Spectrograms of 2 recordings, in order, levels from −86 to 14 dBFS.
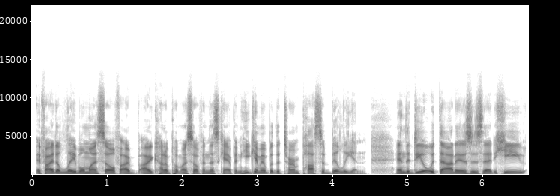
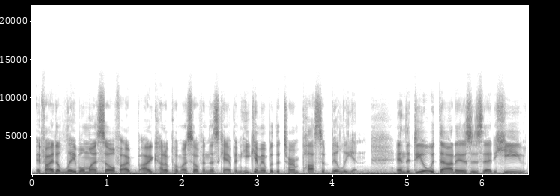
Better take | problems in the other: first | low rumble; noticeable; throughout; 20 dB below the speech

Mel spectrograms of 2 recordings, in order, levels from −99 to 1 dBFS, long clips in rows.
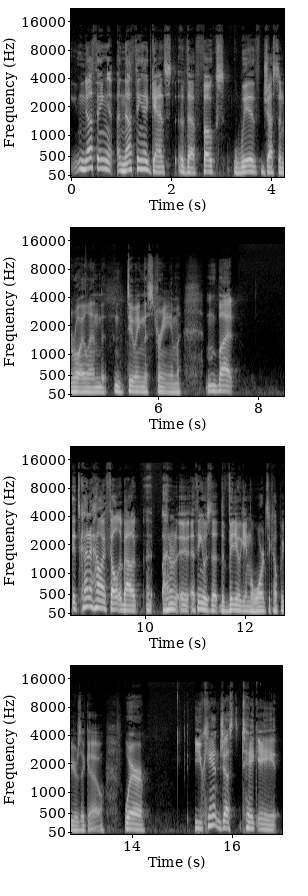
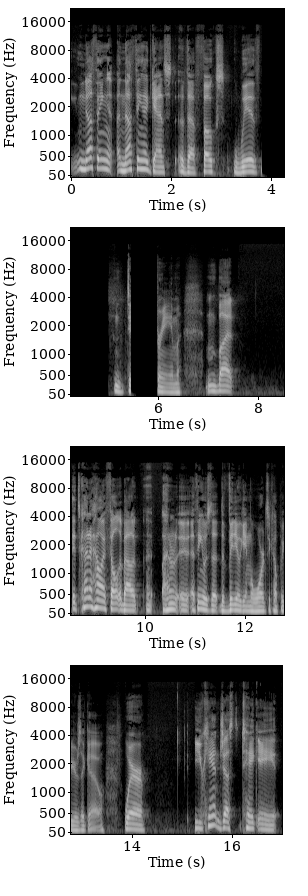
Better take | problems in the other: first | audio cutting out; at 4 s for 1 s and at 5.5 s for 0.5 s

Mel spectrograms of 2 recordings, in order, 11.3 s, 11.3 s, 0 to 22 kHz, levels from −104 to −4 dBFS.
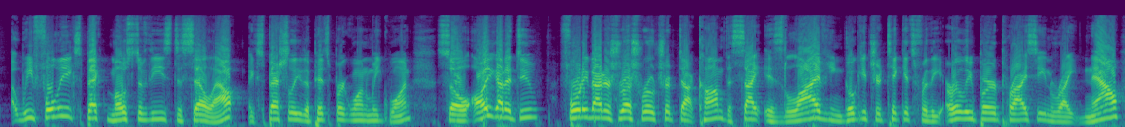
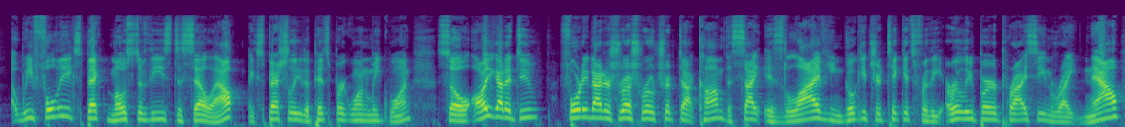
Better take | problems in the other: second | distortion; slight; 5% of the sound clipped

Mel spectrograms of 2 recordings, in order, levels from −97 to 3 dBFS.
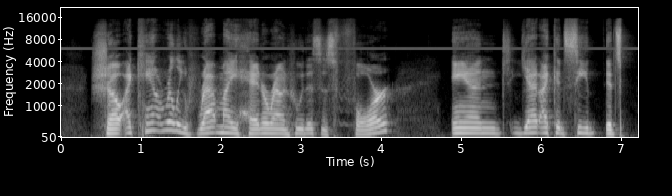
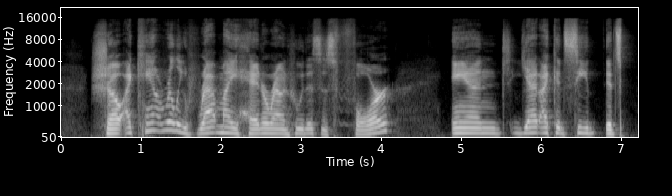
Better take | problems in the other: second | high-pitched whine; faint; throughout; 6 kHz, 30 dB below the speech

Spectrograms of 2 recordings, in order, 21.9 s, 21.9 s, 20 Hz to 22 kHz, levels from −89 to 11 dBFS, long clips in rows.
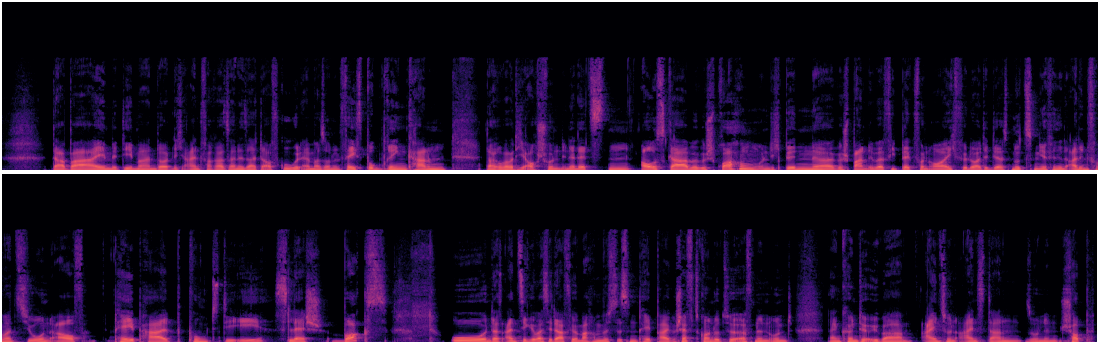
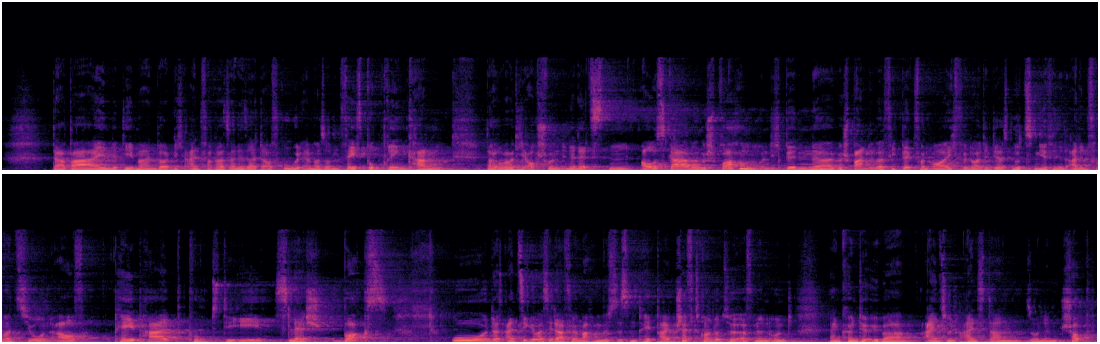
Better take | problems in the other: first | room echo; very slight; dies away in 1.7 s

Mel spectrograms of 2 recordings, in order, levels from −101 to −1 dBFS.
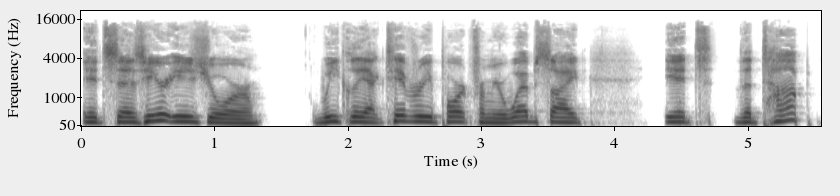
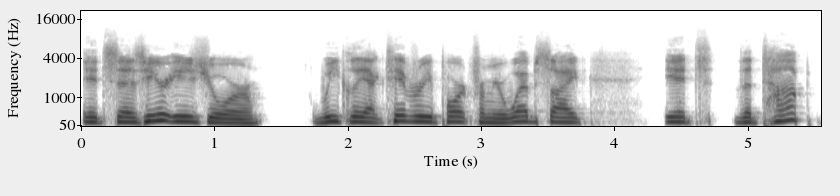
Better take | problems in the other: first | muffled; slightly; fading above 3 kHz

